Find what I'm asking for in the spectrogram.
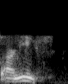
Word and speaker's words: Arnis: Brazilian Jiu-Jitsu, mixed martial arts, Bruce Lee's Jeet Kune Do, and Filipino martial arts known as Kali, Eskrima, and Arnis. Did I say that correctly? – You're pretty close. Arnis.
